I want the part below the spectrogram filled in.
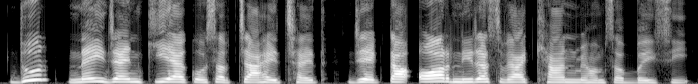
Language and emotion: Maithili, disgusted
